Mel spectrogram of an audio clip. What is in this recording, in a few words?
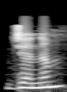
"janam", Punjabi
